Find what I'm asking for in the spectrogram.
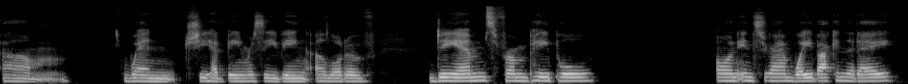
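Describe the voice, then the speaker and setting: A woman's voice: sits low, flat delivery, slow, warm tone. A woman hosting a live stream with casual, blunt, critical reaction commentary and some swearing.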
